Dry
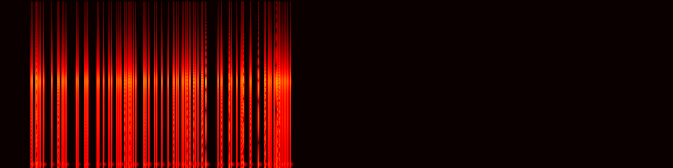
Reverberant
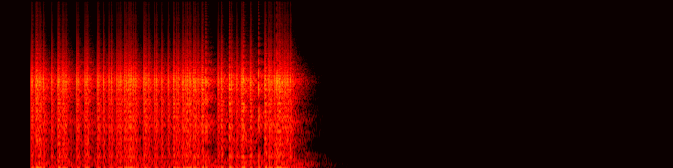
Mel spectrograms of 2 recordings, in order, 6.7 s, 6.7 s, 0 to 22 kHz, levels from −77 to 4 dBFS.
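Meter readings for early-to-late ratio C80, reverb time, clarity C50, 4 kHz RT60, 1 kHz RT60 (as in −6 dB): 14.0 dB, 0.55 s, 10.0 dB, 0.50 s, 0.55 s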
